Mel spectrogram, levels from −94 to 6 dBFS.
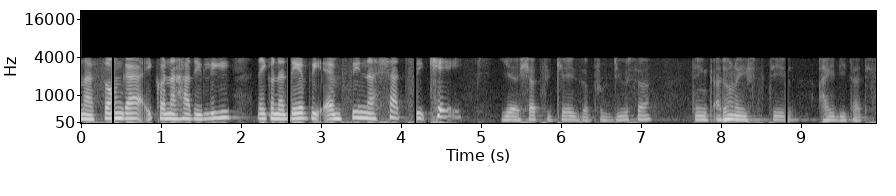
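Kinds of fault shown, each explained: Packet loss filled with silence: The speech drops out abruptly four times, each gap about 40 ms long with hard edges, at 0.38 s just before "iko na harili na", at 2.58 s right after "na harili na iko", at 4.16 s just before "k yeah shatsi k", and at 8.8 s. Each hole matches two consecutive 20 ms packets going missing in transit, with the receiver inserting plain silence instead of concealing the loss, so the waveform is cut off and restarts without any smoothing.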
